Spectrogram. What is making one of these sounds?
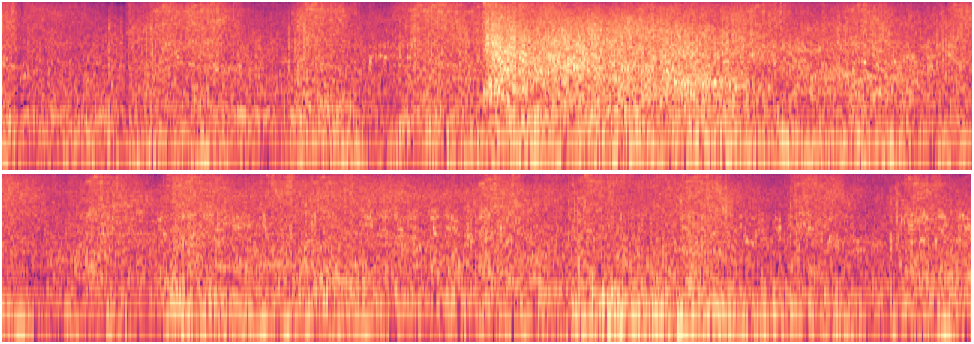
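Game explosions boom throughout a battle.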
